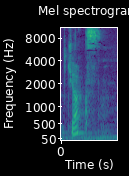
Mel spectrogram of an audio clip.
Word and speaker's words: Jocz: J-O-C-Z. How would you say that? Jux? – Sure.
